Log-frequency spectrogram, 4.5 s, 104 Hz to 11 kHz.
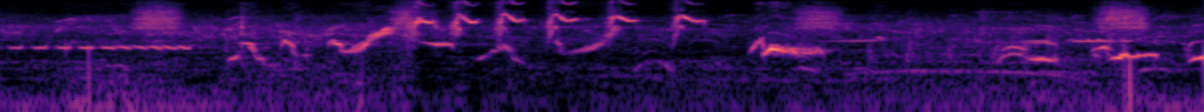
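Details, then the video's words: White-rumped shama in full song at the Landak bird contest, 15 October 2017: varied rising and falling whistles, sharp upswept notes and buzzy bursts, with other caged songbirds calling in the background. "Suara Burung Murai B0G3L"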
